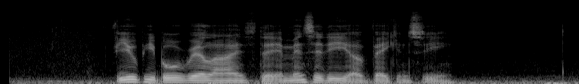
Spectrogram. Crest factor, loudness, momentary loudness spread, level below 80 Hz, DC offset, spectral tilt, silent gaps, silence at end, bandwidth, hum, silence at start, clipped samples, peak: 16 dB; -27 LUFS; 22 LU; -38 dBFS; under 0.1%; -6.5 dB/octave; none; 0 s; 12.5 kHz; none; 0.1 s; under 0.1%; -10 dBFS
